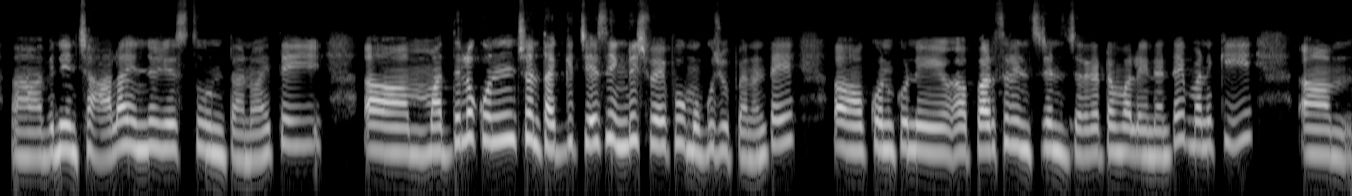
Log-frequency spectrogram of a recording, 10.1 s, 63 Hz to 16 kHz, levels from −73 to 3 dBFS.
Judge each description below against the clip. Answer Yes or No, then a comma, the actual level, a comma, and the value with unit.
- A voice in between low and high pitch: No, high, 235 Hz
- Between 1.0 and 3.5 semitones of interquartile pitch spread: No, average, 4.2 semitones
